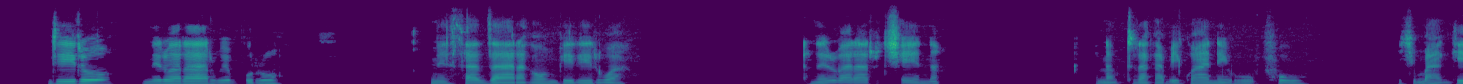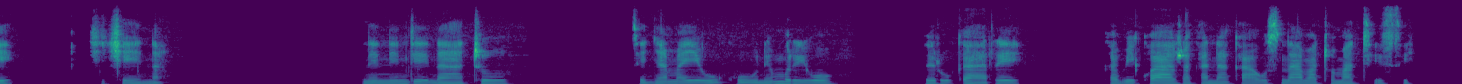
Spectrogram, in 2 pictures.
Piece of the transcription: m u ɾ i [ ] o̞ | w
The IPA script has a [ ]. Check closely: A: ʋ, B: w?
B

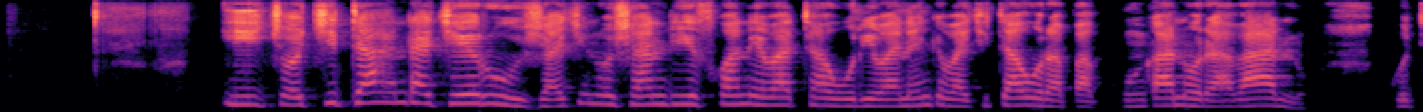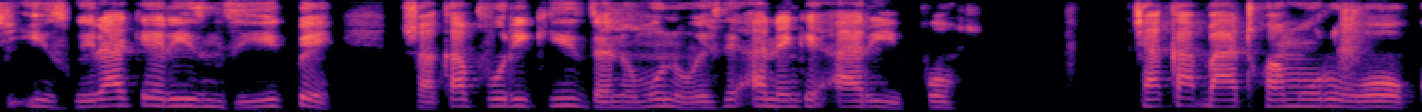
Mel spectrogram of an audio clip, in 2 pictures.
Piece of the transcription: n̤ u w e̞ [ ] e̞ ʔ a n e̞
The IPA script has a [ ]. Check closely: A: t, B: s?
B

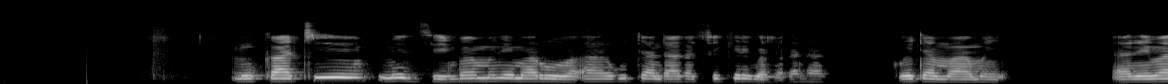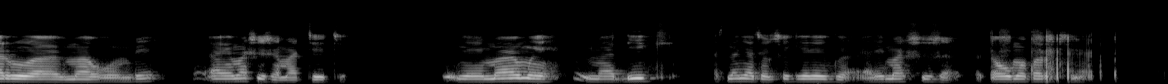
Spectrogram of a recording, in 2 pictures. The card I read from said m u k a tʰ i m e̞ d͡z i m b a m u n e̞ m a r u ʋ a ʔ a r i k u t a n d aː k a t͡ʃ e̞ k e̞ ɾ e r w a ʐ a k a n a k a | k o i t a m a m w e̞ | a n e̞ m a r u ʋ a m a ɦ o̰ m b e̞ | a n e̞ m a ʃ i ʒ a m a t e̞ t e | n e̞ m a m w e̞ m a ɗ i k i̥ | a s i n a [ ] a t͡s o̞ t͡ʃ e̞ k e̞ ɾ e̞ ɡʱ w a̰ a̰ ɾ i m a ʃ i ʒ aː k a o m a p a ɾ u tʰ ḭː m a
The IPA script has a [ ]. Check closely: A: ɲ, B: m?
A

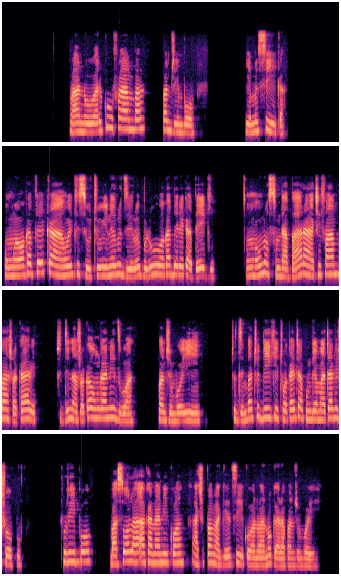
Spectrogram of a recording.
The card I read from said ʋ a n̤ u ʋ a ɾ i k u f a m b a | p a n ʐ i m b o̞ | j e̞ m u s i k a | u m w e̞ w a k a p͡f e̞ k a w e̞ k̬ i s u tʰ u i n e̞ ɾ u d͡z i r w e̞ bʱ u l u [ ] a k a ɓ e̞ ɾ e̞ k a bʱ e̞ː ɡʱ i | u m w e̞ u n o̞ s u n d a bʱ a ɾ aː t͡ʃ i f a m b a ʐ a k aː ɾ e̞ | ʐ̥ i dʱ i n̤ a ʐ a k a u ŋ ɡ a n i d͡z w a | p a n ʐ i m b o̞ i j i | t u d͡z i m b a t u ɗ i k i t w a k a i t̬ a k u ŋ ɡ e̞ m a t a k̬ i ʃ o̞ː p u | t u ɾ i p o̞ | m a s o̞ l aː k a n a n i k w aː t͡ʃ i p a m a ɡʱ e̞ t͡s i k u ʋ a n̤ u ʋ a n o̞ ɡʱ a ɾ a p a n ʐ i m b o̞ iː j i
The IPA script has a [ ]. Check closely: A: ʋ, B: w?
B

